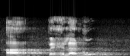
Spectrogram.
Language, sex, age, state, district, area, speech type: Gujarati, male, 60+, Gujarat, Morbi, urban, read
